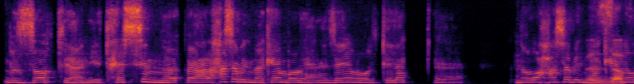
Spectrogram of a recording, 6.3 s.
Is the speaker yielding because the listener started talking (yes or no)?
no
